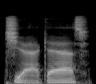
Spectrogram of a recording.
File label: Jackass, Attitude, male: 'Jackass', annoyed, (human voice speaking); Talking; VoiceBox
